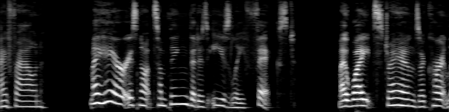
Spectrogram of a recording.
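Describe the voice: This is plain reading aloud. The background is quiet.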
